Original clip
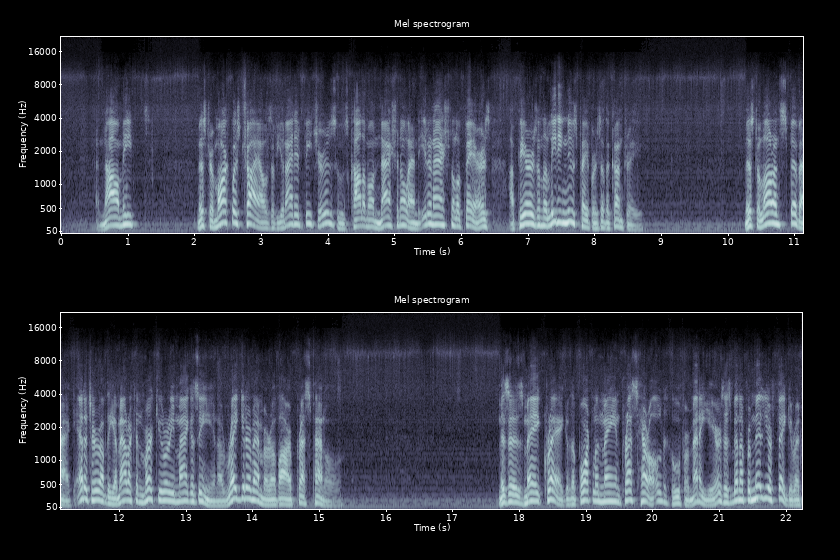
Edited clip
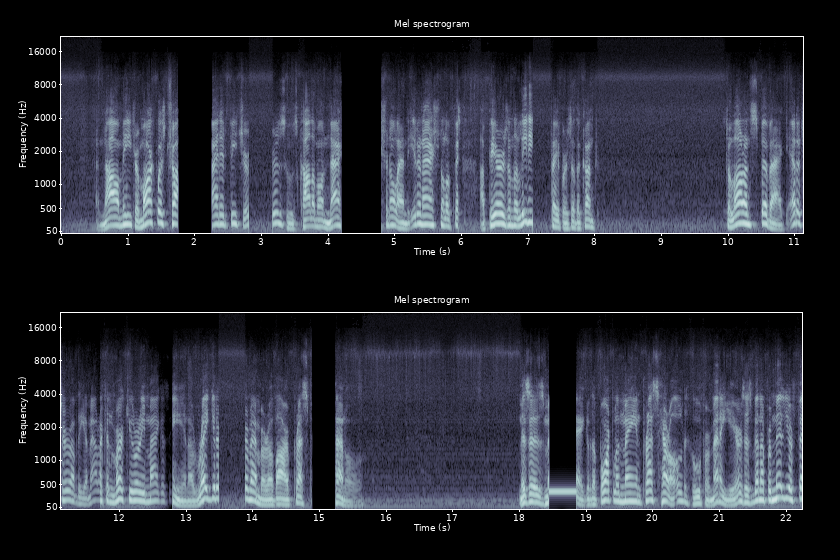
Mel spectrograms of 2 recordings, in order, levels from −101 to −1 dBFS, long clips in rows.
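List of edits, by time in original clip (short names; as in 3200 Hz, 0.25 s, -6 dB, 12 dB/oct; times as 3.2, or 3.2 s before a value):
1.07–2.19 cut
2.88–3.39 mute
3.94 insert room tone 0.36 s
4.97 insert silence 0.60 s
6.12–6.4 cut
7.52–7.79 room tone
8.48–10.41 room tone, crossfade 0.06 s
11.05–12.16 fade out, to -15.5 dB
12.76–13.25 studio fade out
13.94 insert room tone 0.40 s
14.94 insert silence 0.35 s
18.14–18.56 bleep 365 Hz -22 dBFS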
